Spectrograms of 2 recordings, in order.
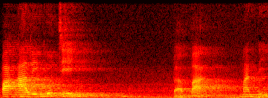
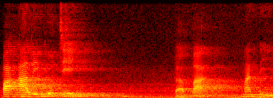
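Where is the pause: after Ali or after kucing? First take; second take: after kucing; after kucing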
